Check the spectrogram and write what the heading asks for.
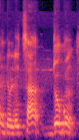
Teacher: the first vowel is going to disappear for the second vowel to be left in that construction. So that DE, the E, which we call E in French, is going to be removed, and the Ogun is still going to be there just as it is in normal writing.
